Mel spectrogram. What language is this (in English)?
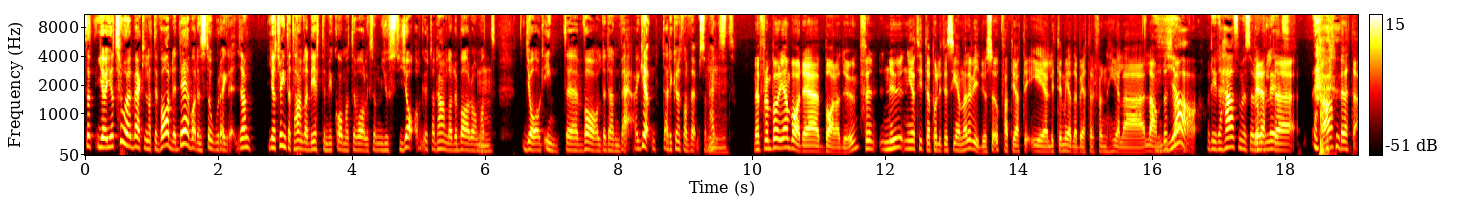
Swedish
